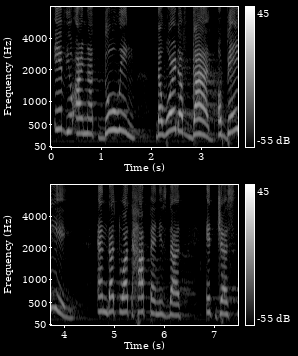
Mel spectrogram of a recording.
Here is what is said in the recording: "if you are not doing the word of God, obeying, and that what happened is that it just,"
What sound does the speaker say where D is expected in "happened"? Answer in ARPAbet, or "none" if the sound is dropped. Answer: none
